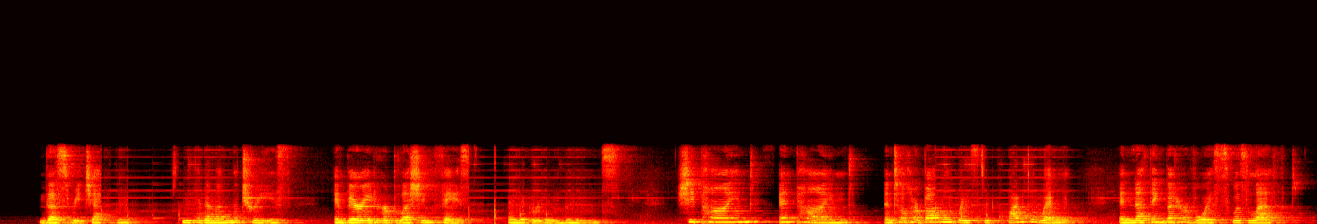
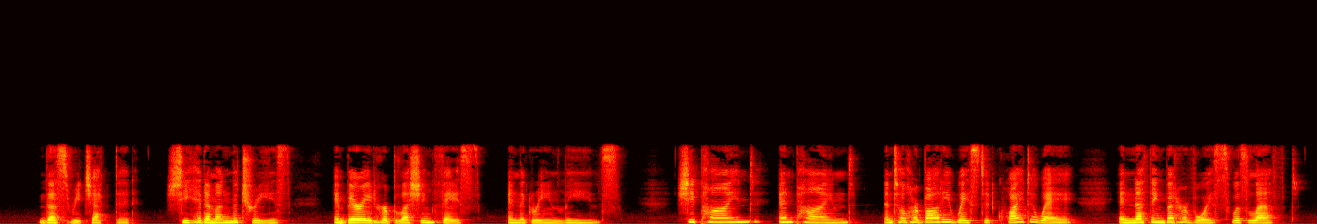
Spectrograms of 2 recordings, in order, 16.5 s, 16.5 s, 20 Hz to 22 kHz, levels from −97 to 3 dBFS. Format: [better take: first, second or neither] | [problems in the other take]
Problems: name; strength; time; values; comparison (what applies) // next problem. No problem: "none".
second | noise reduction (neural separator model SepFormer DNS4)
